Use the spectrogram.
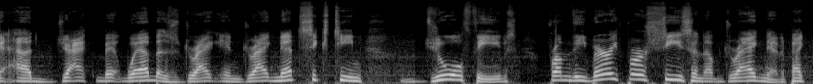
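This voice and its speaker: A man hosting a radio podcast, giving a casual, unscripted rundown in a halting, self-correcting way. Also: a little high.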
